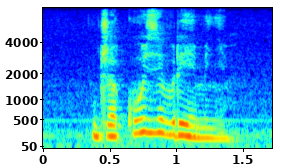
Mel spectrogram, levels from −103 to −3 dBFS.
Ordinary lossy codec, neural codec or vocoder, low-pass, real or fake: none; none; none; real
